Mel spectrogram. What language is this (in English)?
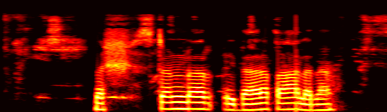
Pashto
